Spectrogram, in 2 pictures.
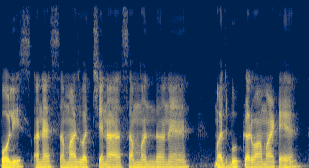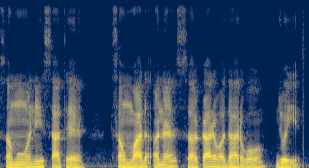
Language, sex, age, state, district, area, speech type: Gujarati, male, 18-30, Gujarat, Anand, rural, spontaneous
